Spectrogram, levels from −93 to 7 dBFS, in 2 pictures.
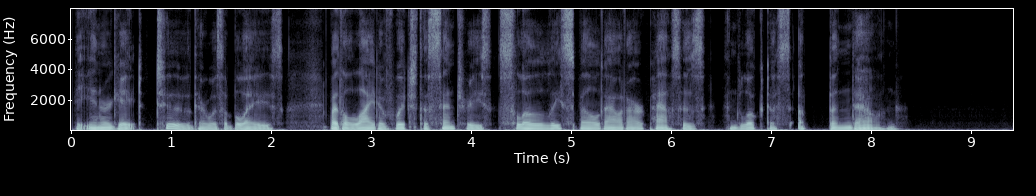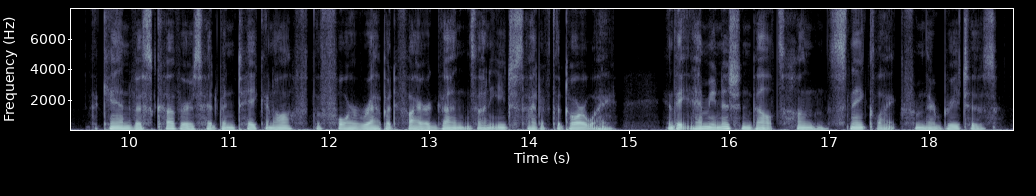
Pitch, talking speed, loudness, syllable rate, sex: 90 Hz, 170 wpm, -22 LUFS, 4.7 syllables/s, male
